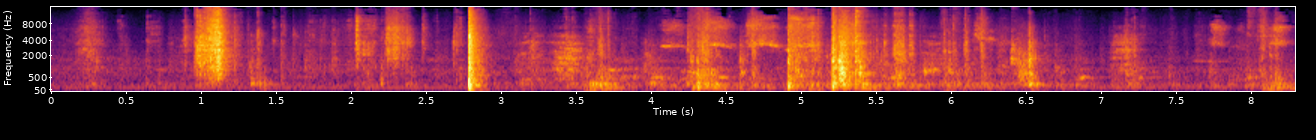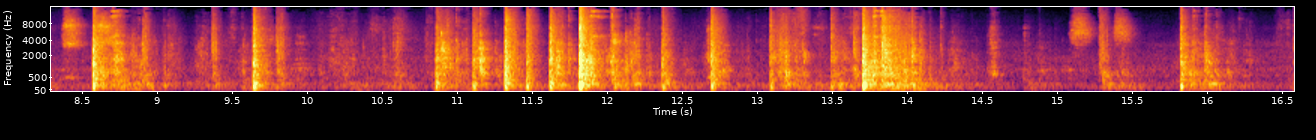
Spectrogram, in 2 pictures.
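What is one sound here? Punches thud against a heavy punching bag.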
